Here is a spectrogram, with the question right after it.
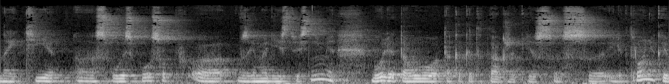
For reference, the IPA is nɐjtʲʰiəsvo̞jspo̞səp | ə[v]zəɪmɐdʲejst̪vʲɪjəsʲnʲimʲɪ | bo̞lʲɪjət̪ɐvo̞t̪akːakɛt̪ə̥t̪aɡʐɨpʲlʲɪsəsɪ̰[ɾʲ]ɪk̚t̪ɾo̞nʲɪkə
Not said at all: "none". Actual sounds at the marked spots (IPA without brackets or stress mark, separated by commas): v, lʲ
